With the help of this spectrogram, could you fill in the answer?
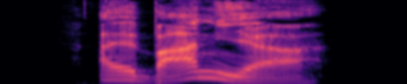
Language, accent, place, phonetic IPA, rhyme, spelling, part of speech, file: German, Germany, Berlin, [alˈbaːni̯ɐ], -aːni̯ɐ, Albanier, noun, De-Albanier.ogg
- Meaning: alternative form of Albaner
